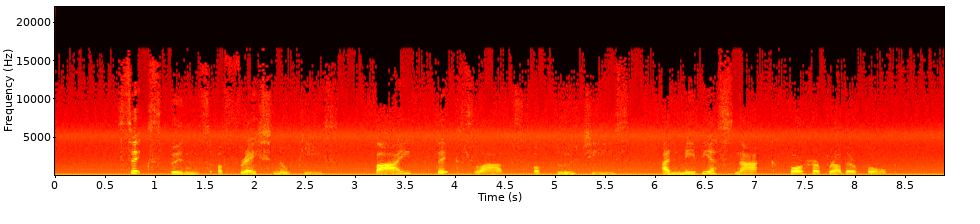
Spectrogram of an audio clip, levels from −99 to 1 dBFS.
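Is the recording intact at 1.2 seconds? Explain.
No, not really. At 1.2 seconds the speech is sitting on top of a mains buzz that runs through the whole clip, so that moment is affected like every other. Something in the chain is letting sharp switching spikes from the 60 Hz supply leak in twice per cycle, which throws off a stack of harmonics up into the kilohertz range. You hear it as a steady, raspy buzz, and it's strong, only around 10 dB under the speech.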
